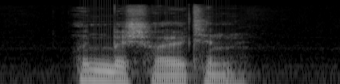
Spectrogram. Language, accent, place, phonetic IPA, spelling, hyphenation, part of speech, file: German, Germany, Berlin, [ˈʊnbəˌʃɔltn̩], unbescholten, un‧be‧schol‧ten, adjective, De-unbescholten.ogg
- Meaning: 1. of unblemished reputation, respectable 2. having no police record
